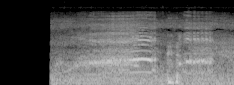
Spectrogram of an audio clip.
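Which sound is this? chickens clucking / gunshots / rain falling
chickens clucking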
